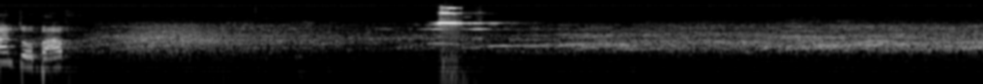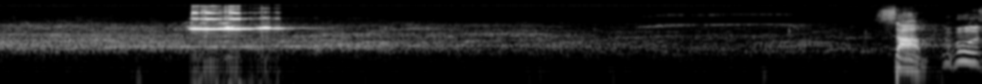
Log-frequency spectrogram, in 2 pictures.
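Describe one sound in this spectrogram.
A large crowd laughs and cheers.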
